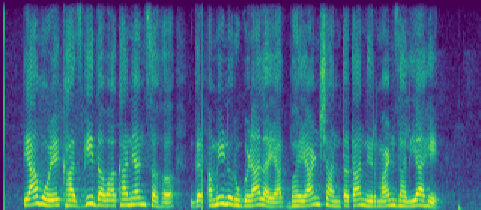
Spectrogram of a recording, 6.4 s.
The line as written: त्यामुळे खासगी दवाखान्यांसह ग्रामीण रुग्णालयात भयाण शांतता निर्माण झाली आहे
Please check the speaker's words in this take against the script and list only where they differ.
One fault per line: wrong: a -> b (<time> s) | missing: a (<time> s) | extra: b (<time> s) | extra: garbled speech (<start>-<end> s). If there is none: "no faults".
no faults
